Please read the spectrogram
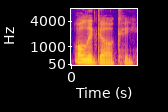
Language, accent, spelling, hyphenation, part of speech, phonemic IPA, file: English, UK, oligarchy, o‧li‧gar‧chy, noun, /ˈɒlɪˌɡɑːki/, En-uk-oligarchy.ogg
- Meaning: 1. A government run by and for only a few, often the aristocracy, the wealthy, or their friends and associates 2. A state ruled by such a government 3. Those who make up an oligarchic government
